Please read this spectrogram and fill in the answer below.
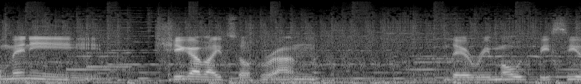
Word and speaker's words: gigabytes: In Spanish we pronounce it as gigabytes.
